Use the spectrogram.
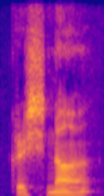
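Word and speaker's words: Kṛṣṇā: is also called krishna when there is a long a the long vowel a it's feminine so krishna is the masculine that's the supreme personality of godhead but when you stretch the a krishna that's the name for a yamuna it's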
